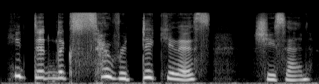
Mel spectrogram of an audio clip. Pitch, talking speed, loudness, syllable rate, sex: 265 Hz, 130 wpm, -17 LUFS, 3.9 syllables/s, female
